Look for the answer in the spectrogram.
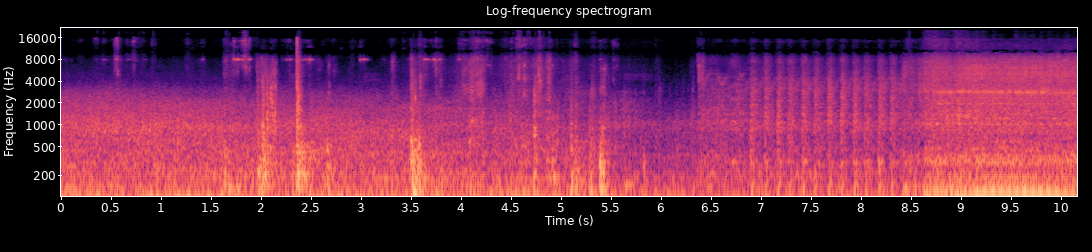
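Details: Car with crank-no-start from missing fuel pump relay, after refitting the relay: starter cranks briefly, engine catches and settles into a steady, even idle; starts cleanly now.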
